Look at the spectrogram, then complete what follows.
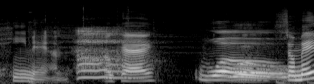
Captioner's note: gasps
